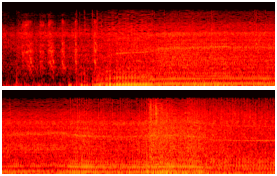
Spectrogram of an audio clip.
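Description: A quad bike engine revs up and drones steadily as the bike drives off.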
